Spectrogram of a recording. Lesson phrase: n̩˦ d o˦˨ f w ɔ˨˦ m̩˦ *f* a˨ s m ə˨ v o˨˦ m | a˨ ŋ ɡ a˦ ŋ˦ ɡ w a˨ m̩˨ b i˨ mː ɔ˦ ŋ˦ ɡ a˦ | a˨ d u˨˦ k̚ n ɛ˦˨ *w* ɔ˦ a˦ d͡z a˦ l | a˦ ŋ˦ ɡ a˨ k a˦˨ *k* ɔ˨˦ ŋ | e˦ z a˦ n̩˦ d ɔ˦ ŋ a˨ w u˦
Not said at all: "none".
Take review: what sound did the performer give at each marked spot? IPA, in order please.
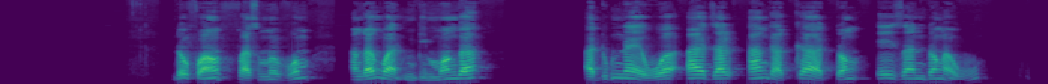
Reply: f, w, t

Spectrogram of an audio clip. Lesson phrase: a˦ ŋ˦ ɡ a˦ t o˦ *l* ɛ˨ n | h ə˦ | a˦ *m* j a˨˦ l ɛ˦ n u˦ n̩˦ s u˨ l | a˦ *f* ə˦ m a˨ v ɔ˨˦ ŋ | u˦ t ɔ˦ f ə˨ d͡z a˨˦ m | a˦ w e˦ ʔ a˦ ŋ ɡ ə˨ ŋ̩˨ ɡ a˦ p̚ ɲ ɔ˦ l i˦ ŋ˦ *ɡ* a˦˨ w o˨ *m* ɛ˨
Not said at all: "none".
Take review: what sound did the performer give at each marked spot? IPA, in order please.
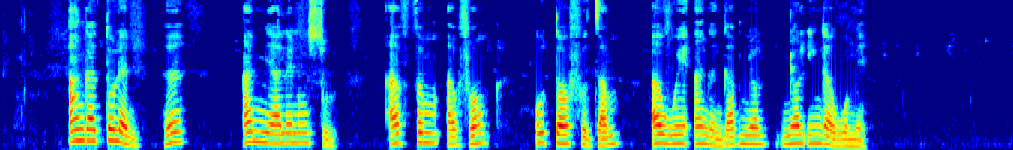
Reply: l, m, f, ɡ, m

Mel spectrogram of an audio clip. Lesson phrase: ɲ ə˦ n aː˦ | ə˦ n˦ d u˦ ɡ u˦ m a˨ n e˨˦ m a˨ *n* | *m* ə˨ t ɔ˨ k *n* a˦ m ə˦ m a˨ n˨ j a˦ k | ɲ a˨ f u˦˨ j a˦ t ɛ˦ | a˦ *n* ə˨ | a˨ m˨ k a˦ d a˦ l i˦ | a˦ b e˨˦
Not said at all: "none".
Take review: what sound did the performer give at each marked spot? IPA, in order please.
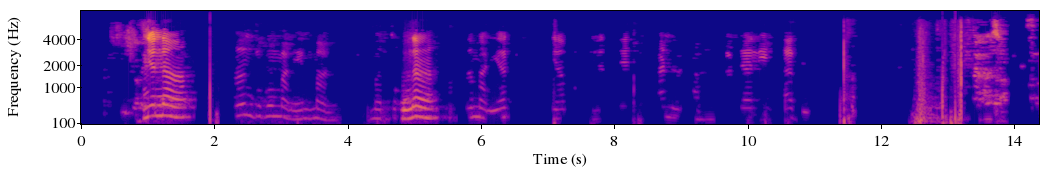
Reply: n, m, n, n

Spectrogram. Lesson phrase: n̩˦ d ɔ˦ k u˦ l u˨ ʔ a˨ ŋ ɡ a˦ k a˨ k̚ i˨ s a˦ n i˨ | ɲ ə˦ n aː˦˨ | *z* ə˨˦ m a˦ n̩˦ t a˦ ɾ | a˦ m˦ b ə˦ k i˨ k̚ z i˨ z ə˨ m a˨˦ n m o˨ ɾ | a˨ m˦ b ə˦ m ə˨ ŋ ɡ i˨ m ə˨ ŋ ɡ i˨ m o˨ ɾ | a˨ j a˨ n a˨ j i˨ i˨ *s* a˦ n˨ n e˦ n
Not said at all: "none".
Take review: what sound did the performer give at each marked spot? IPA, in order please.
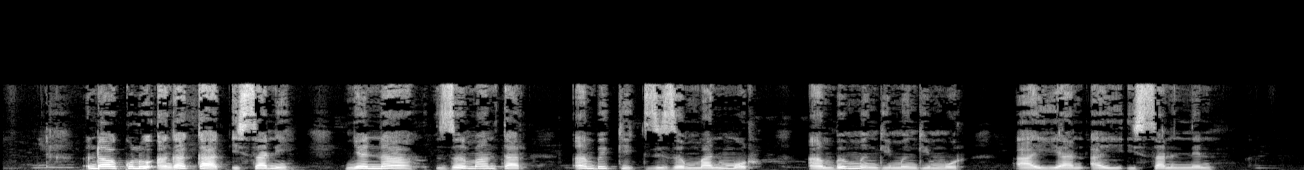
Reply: z, s

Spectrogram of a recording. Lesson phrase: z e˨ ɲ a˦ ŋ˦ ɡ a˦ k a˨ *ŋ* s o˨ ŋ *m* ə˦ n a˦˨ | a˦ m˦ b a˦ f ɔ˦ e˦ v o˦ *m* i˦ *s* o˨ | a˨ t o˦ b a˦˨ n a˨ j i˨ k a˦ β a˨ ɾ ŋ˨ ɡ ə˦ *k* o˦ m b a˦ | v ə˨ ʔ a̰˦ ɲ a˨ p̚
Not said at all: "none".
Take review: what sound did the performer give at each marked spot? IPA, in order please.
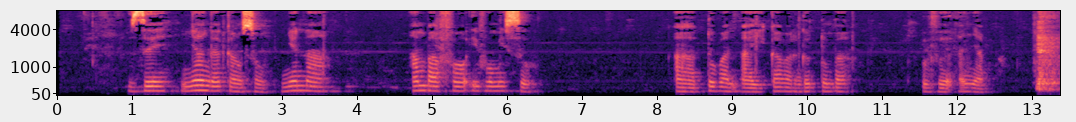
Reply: ŋ, ɲ, m, s, t

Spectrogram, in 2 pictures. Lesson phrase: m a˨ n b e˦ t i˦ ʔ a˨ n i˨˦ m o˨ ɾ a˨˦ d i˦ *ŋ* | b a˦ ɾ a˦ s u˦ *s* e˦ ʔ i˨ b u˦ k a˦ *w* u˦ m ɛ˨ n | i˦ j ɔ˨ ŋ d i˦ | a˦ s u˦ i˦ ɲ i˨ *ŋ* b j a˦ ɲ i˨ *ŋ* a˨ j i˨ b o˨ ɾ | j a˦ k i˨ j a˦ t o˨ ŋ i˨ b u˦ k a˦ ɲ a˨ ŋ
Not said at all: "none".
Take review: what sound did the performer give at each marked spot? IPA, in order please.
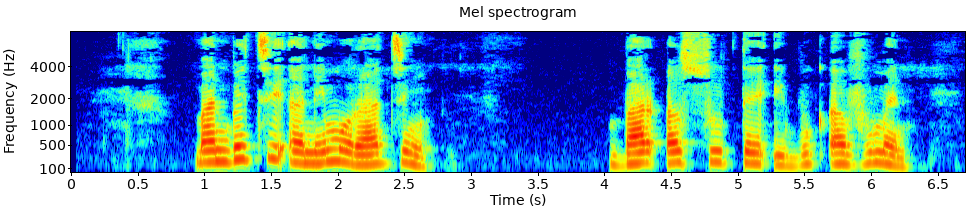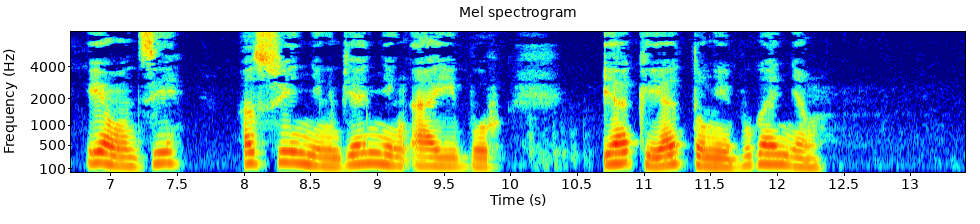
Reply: ŋ, t, v, ŋ, ŋ

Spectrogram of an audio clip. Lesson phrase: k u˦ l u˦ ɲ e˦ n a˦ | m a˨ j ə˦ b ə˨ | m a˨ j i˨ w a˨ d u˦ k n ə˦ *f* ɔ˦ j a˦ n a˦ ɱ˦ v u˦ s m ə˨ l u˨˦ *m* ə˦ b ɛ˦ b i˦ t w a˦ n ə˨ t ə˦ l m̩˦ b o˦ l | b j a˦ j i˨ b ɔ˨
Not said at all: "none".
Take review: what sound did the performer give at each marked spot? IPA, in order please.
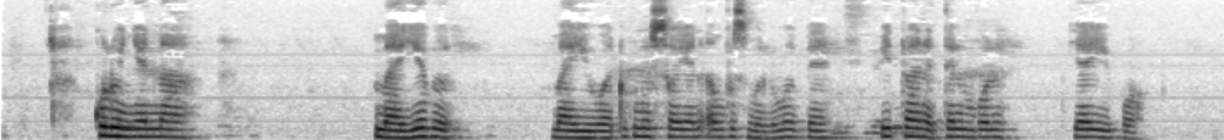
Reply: s, m

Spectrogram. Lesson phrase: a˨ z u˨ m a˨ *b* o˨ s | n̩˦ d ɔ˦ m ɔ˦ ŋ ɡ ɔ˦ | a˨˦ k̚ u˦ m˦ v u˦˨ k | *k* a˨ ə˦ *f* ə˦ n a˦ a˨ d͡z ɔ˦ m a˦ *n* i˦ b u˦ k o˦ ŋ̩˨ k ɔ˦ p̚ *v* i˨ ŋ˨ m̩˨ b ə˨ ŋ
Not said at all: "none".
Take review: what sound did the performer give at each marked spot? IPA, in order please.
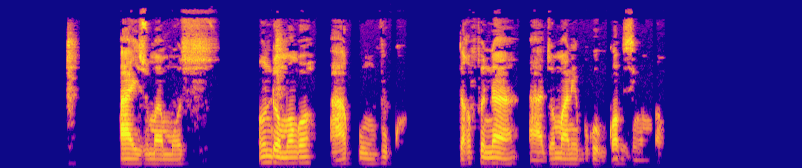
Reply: m, t, f, n, z

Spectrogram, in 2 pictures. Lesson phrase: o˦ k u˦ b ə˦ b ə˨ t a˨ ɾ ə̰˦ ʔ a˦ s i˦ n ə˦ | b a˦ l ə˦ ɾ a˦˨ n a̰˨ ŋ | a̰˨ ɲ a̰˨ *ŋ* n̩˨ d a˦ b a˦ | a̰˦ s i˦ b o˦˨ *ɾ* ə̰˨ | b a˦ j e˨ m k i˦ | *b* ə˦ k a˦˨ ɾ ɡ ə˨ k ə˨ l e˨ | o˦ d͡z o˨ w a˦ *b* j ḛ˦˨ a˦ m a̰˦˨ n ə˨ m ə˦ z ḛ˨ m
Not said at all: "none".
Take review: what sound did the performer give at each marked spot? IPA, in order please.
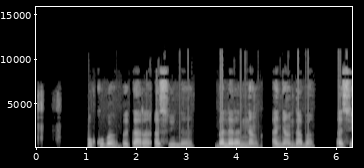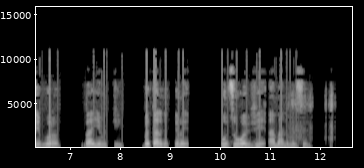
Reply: ŋ, ɾ, b, v

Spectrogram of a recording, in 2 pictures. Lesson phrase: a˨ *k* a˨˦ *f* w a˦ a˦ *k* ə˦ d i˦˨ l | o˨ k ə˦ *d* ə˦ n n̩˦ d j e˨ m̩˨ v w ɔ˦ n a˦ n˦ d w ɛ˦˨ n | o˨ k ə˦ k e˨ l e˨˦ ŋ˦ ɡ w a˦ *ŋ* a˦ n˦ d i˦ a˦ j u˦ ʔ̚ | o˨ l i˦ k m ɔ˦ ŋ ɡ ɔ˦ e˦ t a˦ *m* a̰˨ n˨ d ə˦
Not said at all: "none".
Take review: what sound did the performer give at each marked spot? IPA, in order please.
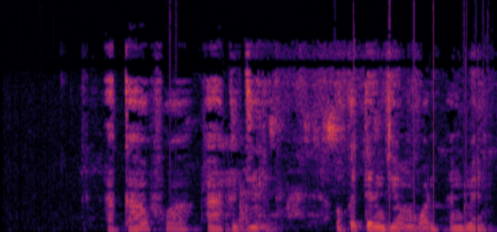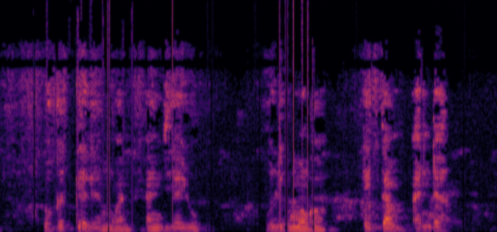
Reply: k, f, k, t, n, m

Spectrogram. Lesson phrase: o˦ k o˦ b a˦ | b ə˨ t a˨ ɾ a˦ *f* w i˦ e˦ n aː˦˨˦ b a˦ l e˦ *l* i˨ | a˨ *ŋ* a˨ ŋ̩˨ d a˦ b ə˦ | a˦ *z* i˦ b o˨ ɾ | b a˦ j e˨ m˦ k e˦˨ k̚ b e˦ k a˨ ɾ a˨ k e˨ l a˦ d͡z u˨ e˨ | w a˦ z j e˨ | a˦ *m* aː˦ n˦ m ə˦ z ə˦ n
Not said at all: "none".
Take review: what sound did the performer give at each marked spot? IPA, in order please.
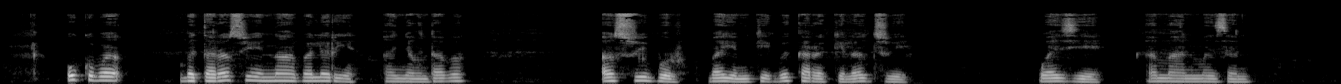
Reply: s, ɾ, ɲ, s, m

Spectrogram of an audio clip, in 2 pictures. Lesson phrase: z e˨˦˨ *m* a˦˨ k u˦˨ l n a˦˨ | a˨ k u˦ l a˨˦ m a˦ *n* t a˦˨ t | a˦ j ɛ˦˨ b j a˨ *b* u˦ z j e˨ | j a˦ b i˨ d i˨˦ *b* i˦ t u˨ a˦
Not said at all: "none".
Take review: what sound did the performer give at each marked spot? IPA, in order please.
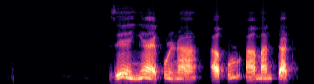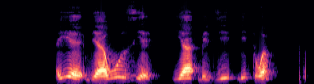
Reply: ɲ, n, w, b

